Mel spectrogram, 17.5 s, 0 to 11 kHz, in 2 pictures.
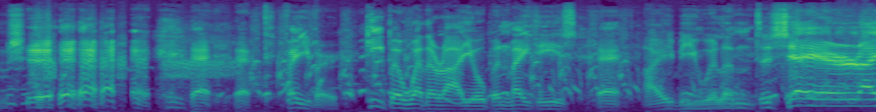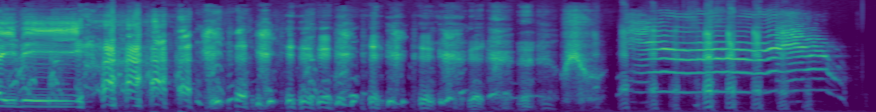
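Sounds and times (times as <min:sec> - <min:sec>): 
person chattering and chuckling: 0:00.0 - 0:17.0
speech: 0:00.1 - 0:17.0
cat meowing: 0:15.0 - 0:17.3.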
